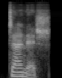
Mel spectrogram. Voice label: "tannish", Indian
